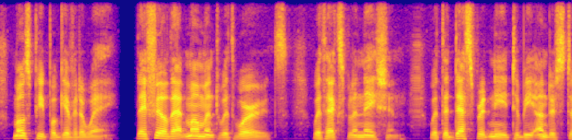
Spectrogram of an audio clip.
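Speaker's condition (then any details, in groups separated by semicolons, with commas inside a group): No condition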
